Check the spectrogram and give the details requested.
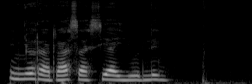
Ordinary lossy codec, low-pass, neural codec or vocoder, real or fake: none; none; none; real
